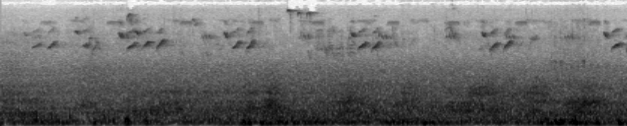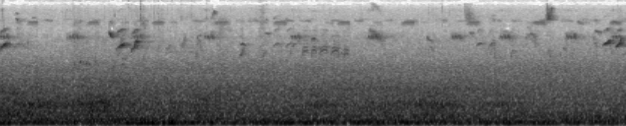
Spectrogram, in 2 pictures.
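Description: Small birds chirping, short high chirps, often in quick pairs, repeated throughout, over a steady low outdoor rumble.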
